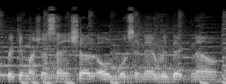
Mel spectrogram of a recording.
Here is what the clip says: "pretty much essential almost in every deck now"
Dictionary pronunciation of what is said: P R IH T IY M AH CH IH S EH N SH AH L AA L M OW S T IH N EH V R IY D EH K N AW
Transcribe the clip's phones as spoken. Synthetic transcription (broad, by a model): P R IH T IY M AH CH IH S EH N SH AH L AA L M OW S T IH N EH V R IY D EH K N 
